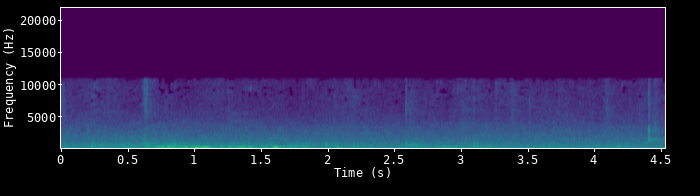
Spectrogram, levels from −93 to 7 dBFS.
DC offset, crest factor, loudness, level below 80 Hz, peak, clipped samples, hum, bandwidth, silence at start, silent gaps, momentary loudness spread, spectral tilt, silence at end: under 0.1%; 18 dB; -40 LUFS; -34 dBFS; -14 dBFS; under 0.1%; none; 10 kHz; 0 s; none; 14 LU; -6.5 dB/octave; 0 s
